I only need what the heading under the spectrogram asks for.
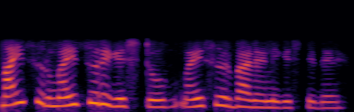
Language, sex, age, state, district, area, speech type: Kannada, female, 18-30, Karnataka, Dakshina Kannada, urban, conversation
